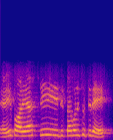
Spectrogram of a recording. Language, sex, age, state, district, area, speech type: Odia, female, 45-60, Odisha, Angul, rural, conversation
